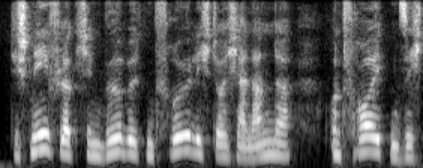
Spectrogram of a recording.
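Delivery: plain reading voice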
